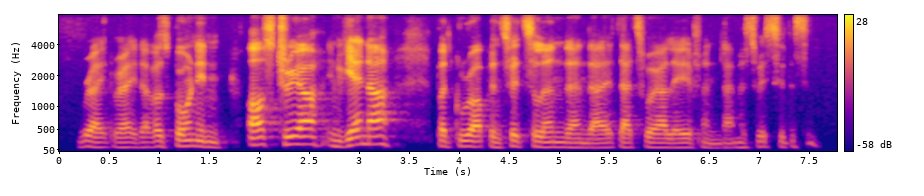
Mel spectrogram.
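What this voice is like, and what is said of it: Austrian-accented English. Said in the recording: “you have an accent, at least my North American friends will hear that you have an accent... originally Austrian”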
